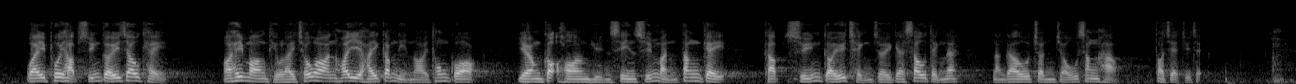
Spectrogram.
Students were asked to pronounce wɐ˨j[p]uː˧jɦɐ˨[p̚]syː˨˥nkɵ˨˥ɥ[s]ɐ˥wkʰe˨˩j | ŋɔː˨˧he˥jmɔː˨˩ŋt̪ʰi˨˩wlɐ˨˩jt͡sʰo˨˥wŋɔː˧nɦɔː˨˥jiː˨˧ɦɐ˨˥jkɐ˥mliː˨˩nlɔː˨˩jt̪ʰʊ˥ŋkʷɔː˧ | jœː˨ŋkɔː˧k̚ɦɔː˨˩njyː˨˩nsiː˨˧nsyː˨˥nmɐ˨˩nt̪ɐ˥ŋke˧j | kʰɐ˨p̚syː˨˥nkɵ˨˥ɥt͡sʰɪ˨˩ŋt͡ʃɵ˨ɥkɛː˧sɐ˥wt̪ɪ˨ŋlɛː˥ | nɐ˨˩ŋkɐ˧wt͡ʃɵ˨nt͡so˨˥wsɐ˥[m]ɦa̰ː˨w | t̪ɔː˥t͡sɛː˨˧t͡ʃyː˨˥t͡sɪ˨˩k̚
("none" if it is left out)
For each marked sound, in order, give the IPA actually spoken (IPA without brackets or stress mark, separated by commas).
pʰ, p̚, t͡s, ŋ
